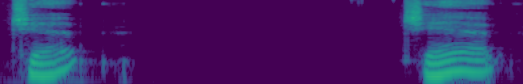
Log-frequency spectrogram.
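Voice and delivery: hushed, trying to wake him; soft call to a sleeping friend; whispering. Acted. Waking sleeping roommate softly.

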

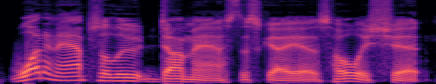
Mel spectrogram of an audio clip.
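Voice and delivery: ordinary delivery

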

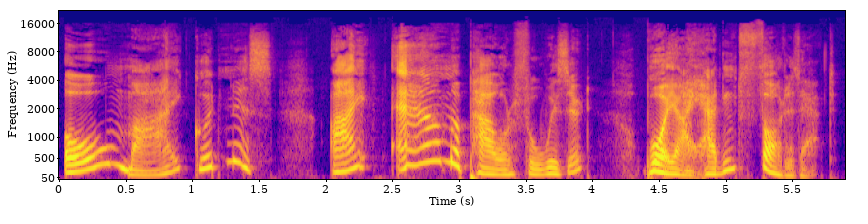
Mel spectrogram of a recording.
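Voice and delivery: high, exaggerated fake amazement; mock the suggestion sarcastically; sarcastic gushing. A narrator's reading. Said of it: "mocked Hummus".

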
